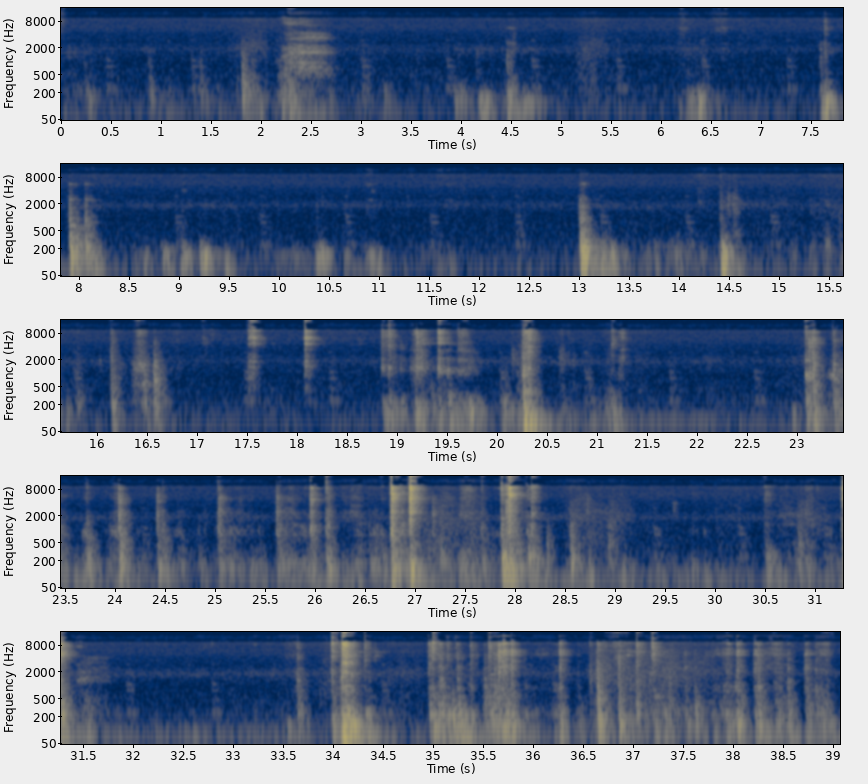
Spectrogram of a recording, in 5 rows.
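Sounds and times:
hands clicking and tapping parts: 0:17.5 - 0:21.8, 0:22.6 - 0:32.1, 0:32.8 - 0:39.0.

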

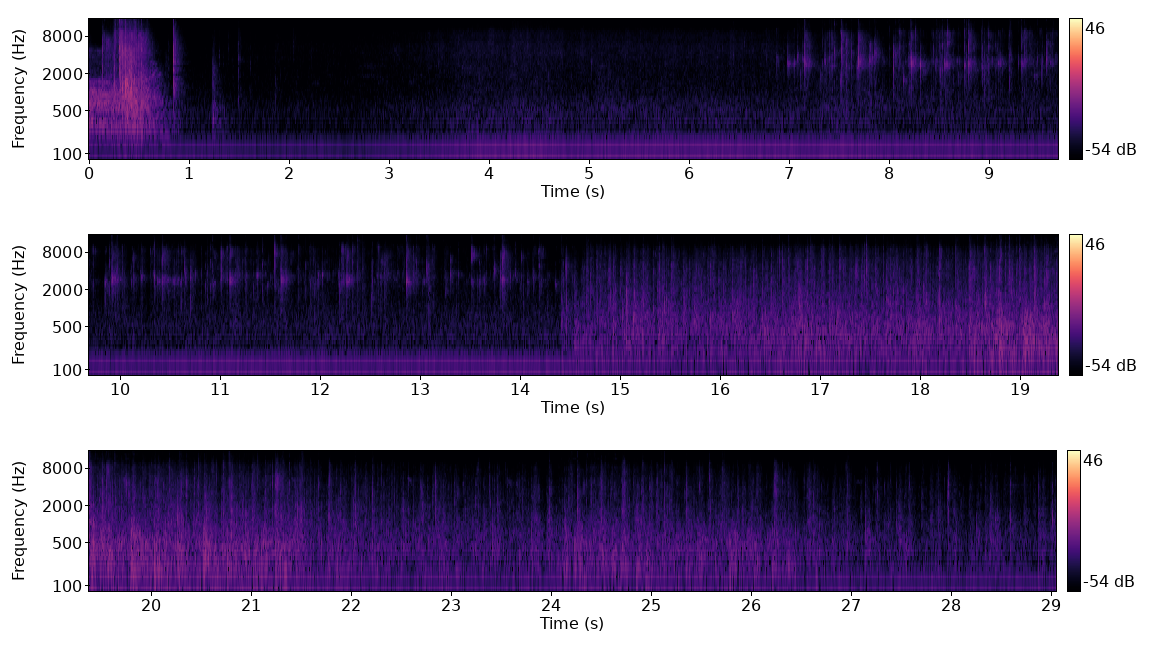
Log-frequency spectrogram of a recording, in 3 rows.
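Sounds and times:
audience clapping: 0:00.0 - 0:01.0, 0:06.9 - 0:29.0.

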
